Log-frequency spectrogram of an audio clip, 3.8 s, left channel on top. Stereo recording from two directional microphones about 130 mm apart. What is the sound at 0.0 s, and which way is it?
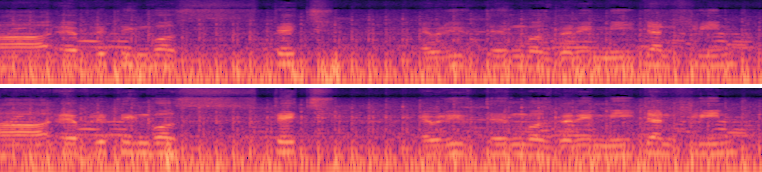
Speech, 20° right (ahead or behind).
